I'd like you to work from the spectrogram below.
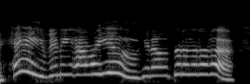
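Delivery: very high, sunny, cheerful, friendly voice. Explaining interview manner to Vinny, demonstrating the happy, friendly voice. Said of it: "I'm not talking in my happy, friendly voice".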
